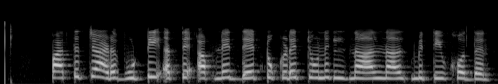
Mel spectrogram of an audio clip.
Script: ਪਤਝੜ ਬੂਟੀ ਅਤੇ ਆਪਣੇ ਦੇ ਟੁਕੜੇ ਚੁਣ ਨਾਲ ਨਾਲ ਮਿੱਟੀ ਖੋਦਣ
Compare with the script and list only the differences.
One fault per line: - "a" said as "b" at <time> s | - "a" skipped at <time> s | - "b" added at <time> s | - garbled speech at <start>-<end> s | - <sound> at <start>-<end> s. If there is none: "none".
none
